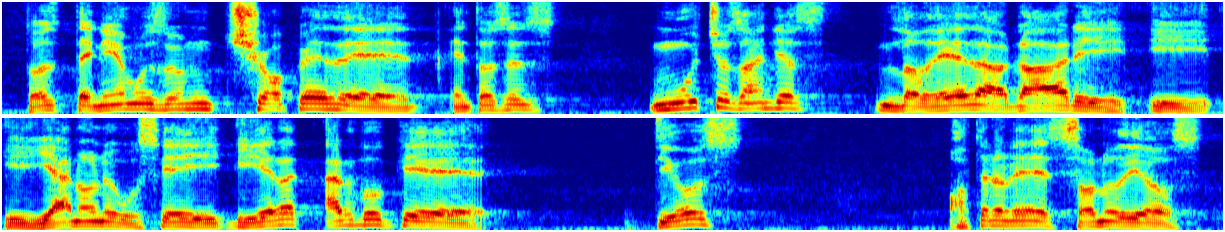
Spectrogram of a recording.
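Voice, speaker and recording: A man's voice: mid-range voice, slow pace, a little mellow, in a large hall. A man, a pastor from the United States, telling his personal testimony in an earnest, emotional way.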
